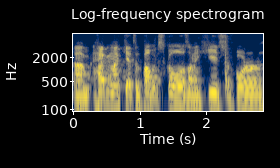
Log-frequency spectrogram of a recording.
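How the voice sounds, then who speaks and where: This is a man with an Alabama accent. His pitch sits in the medium range. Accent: Southern US (Alabama). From South Alabama. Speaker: board chairman. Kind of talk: meeting chair introduction. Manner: halting, many fillers.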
